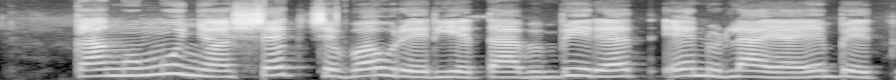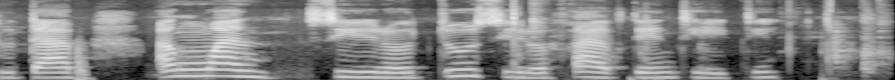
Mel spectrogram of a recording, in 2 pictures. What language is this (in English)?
Kalenjin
